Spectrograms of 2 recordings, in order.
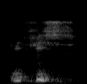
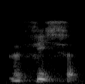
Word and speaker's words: fils: The sons, les fils. By the way, this is kind of an odd noun as well in the French language. The L is silent, okay? We don't hear the L. Le fils.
